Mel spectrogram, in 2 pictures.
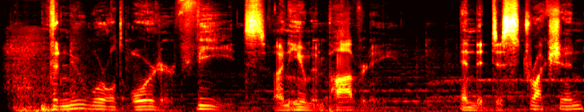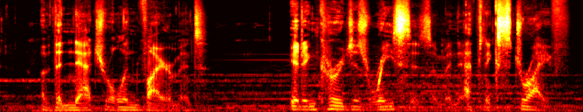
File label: US, narration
